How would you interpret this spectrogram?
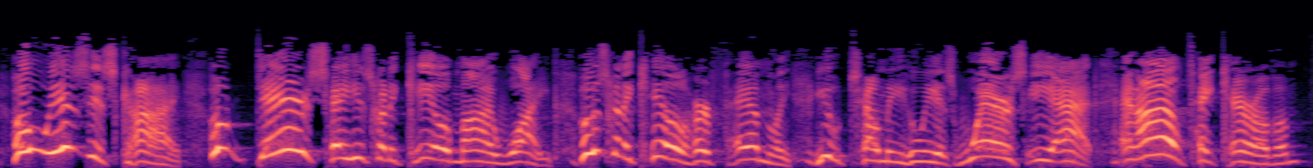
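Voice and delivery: mad king. Acted. King furiously demanding who threatens his wife, loud. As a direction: demand the culprit's name in fury. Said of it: "He's mad".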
